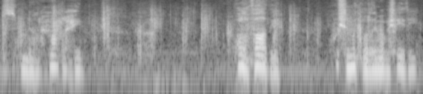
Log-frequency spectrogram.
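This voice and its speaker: A young man filming a night vlog outdoors on a phone, speaking in hushed, tense tones and murmuring prayers between orders. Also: fairly high pitch, steady tone, quick pace, vocal fry, noisy background. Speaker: vlogger. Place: outdoors at night, abandoned cemetery.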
